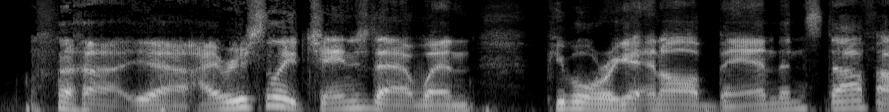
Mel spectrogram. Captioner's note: chuckles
